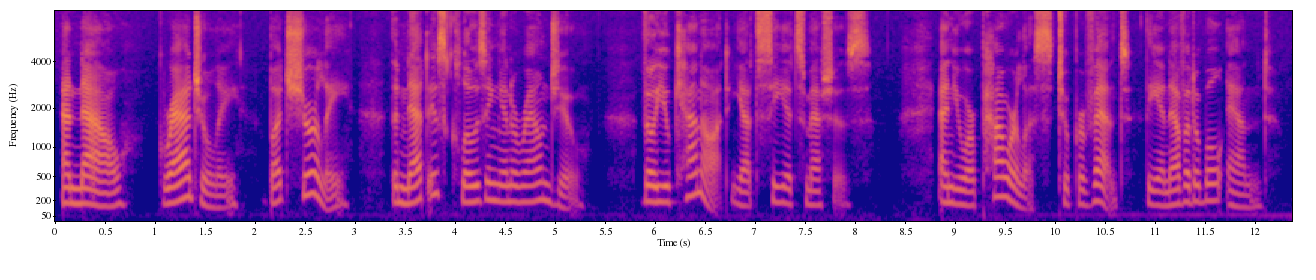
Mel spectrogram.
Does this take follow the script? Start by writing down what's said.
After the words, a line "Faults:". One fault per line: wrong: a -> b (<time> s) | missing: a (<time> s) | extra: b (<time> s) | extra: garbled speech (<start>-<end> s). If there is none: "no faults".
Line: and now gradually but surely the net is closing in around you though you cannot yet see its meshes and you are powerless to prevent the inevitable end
and now gradually but surely the net is closing in around you though you cannot yet see its meshes and you are powerless to prevent the inevitable end
Faults:
no faults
